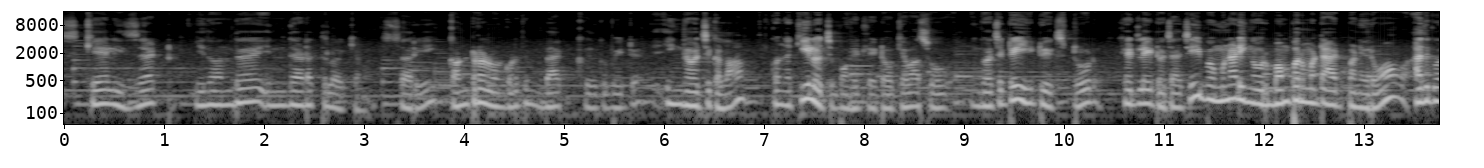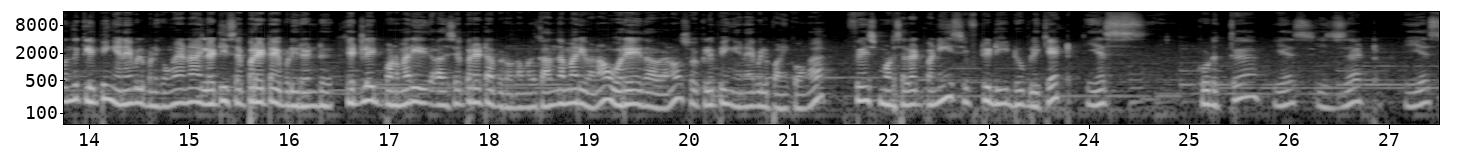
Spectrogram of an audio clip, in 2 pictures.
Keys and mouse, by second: 1.1 g, 3.8 ctrl+KP_1, 4.9 g, 7.3 click, 7.6 middle click, 9.2 e, 10.5 middle click, 12.8 middle click, 19.8 click, 22.3 shift+d, 23.1 right click, 23.9 s, 25.6 click, 25.8 s, 25.9 z, 27.0 s, 27.0 x.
